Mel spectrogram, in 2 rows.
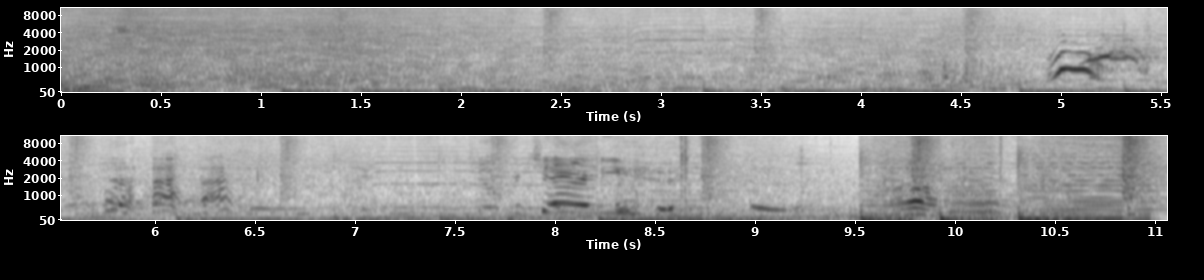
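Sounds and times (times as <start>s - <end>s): pool water splashing: 0.0s - 11.0s.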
